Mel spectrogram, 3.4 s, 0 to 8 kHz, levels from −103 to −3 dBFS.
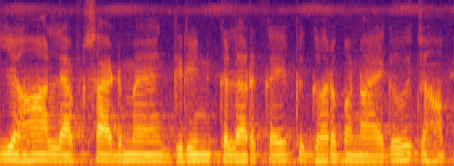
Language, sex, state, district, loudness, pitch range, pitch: Hindi, male, Bihar, Samastipur, -17 LUFS, 110-120 Hz, 115 Hz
